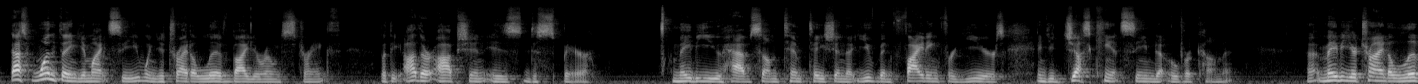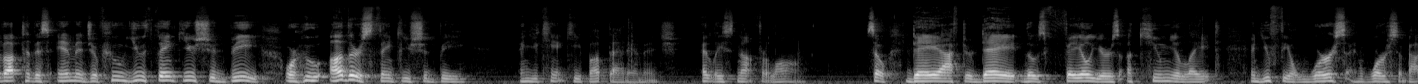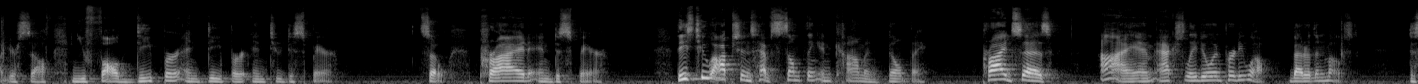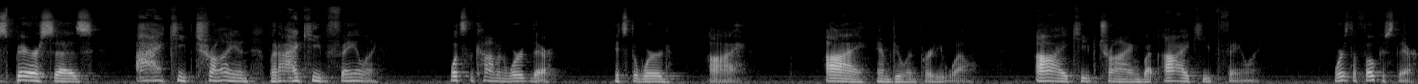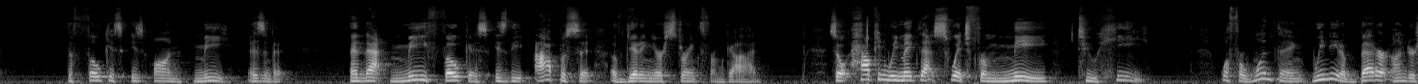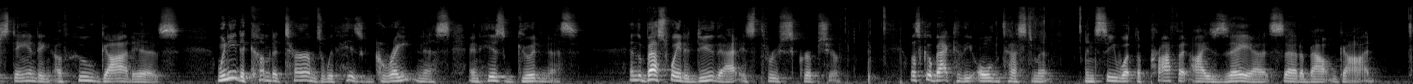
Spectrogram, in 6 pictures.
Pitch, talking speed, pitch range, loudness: 140 Hz, 170 wpm, 125-160 Hz, -23 LUFS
